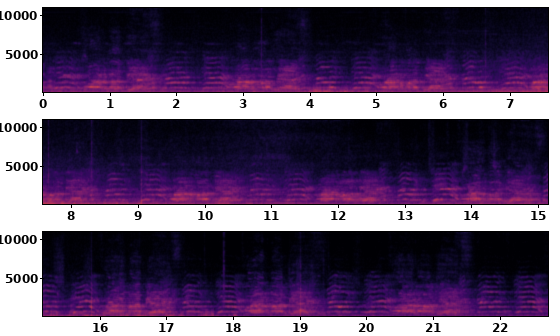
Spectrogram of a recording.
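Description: A crowd of protesters chants outdoors.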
